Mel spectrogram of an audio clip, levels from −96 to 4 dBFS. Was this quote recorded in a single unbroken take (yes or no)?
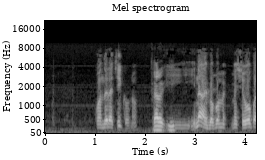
yes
